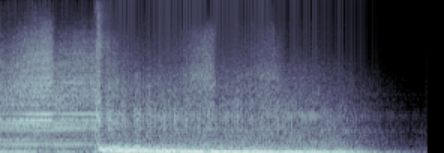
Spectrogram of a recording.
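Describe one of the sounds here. Glass shatters with a loud crash.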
